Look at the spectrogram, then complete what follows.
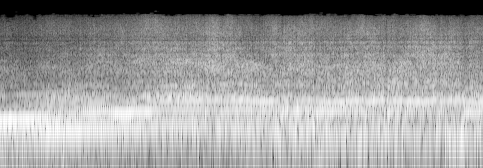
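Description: Formula Offroad buggy's engine at full throttle as its wheels dig up a steep gravel hill. The revs climb over the first second and a half, then hold high with brief dips, over a hiss of spraying gravel.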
